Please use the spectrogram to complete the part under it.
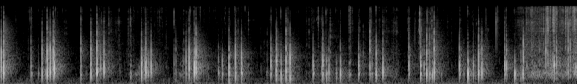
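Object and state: Foil-fringed paper piñata.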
